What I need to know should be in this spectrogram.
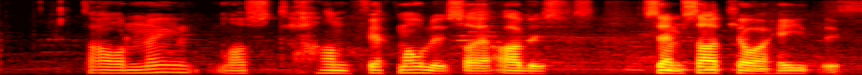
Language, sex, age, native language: Icelandic, male, 18-19, Icelandic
